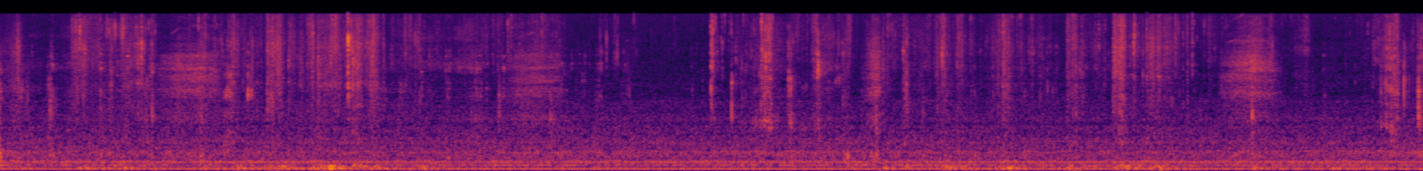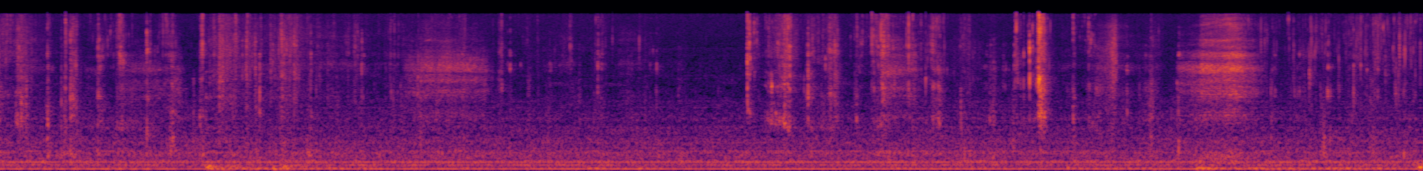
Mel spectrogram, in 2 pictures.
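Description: A person chewing and biting fast food close to the microphone, with crunchy bites and many wet mouth clicks throughout. A steady low hum runs underneath.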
